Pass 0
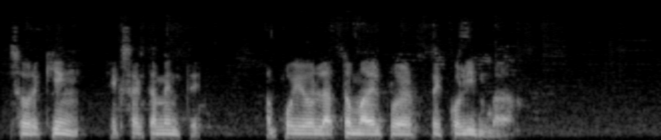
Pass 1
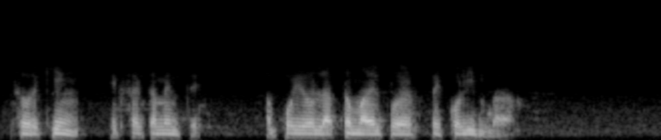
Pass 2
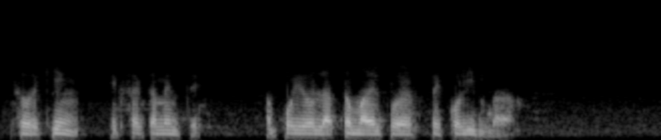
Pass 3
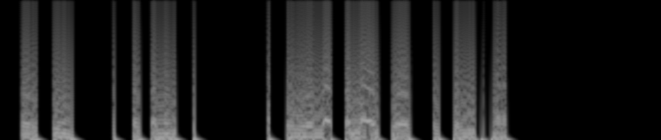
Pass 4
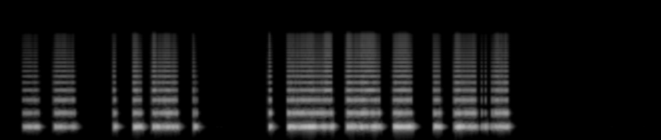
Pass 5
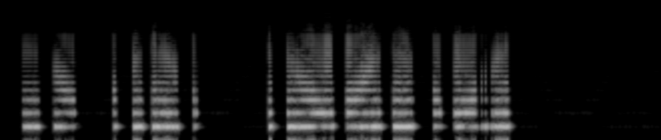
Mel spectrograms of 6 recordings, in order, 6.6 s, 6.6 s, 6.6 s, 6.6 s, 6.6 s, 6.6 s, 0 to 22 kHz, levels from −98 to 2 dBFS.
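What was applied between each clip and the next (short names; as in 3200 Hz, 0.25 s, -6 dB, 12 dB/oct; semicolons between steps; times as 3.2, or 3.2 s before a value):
LPF 1000 Hz 24 dB/oct
dynamic EQ 140 Hz, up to -5 dB, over -40 dBFS, Q 0.76; gain -4 dB
Schmitt trigger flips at -35 dBFS; gain +2.5 dB
opening faded in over 1.06 s; vocoder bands 32, saw 389 Hz; gain +6 dB
phaser stages 4, 0.83 Hz, lowest notch 280–2700 Hz; overdrive pedal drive 19 dB, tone 3200 Hz, clips at -21.5 dBFS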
